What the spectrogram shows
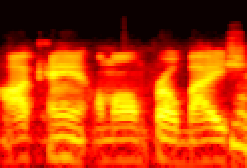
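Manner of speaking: put-on slow Southern American accent. Retelling Trey's refusal to go head up, imitating Trey's Southern accent. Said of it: "He had a Southern accent".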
